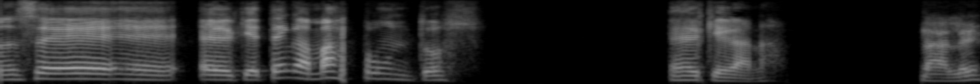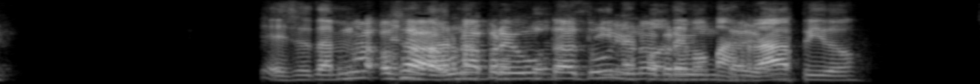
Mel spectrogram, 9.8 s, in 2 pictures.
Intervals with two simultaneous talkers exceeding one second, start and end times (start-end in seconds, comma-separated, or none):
6.6-8.9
